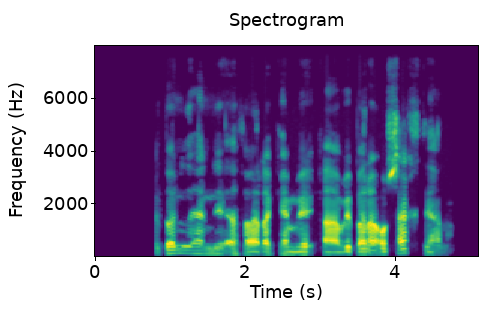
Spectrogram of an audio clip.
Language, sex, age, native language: Icelandic, male, 50-59, Icelandic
